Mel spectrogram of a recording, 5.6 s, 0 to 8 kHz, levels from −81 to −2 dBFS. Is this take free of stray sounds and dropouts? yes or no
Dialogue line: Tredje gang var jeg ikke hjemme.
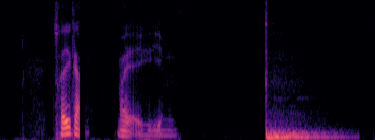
no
